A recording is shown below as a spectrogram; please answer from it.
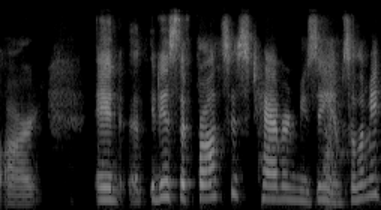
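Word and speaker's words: Fraunces: and it is the francis tavern museum so let me tell you a little bit about that so you can understand the george washington connection uh like i said francis is spelled f-r-a-u-n-c-e-s tavern museum dot org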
